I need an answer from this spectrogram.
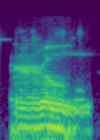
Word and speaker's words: rho: P juga, massa jenis, ini kayak P kecil adalah bacanya rho. Ini ya dibaca rho.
